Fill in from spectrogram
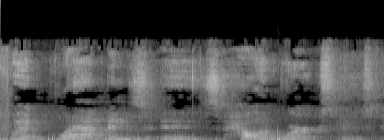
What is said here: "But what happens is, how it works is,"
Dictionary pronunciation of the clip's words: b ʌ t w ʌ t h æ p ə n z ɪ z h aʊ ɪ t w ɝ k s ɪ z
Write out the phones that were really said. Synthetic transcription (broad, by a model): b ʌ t w ʌ t h æ p ə n z ɪ z h aʊ ɪ t w ɝ k s ɪ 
